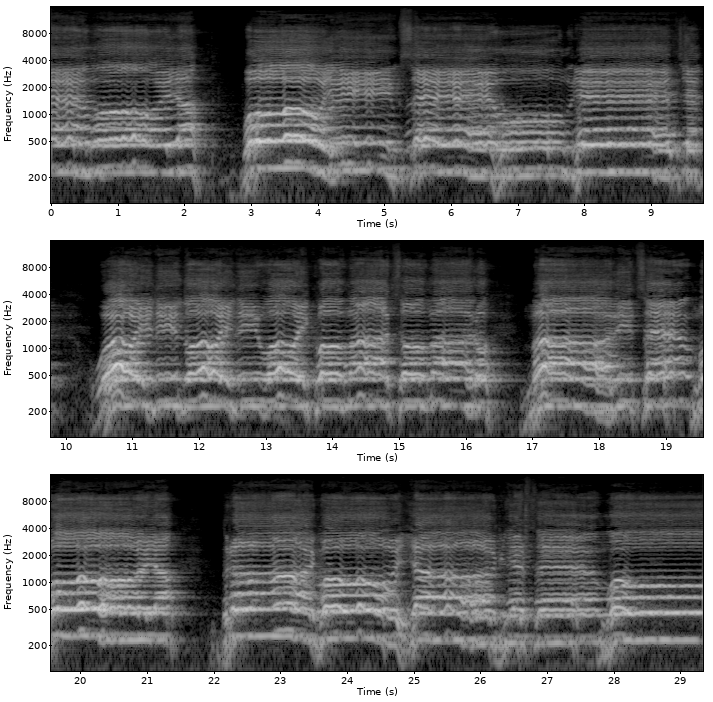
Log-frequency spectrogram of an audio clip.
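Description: Male folk singing group singing a traditional Banija song unaccompanied, a steady low held note beneath the lead melody. The song goes in long phrases, with brief breaks for breath four times.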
